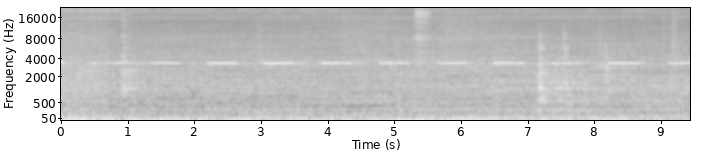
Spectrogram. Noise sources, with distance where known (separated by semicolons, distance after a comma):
reverse beeper, near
